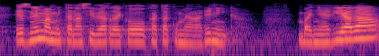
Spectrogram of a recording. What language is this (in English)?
Basque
